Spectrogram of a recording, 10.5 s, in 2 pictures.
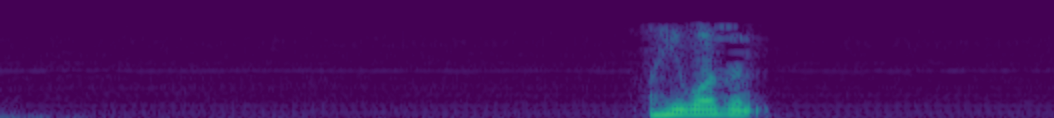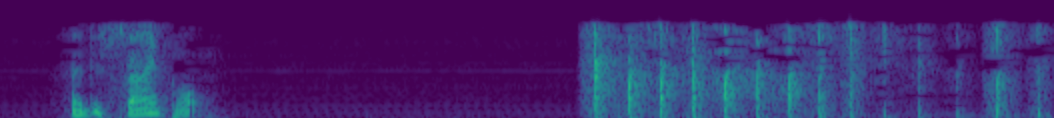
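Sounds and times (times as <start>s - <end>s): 
speech: 3.2s - 3.9s, 5.6s - 6.4s
hand clapping: 8.2s - 10.5s.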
